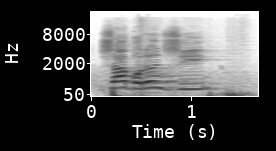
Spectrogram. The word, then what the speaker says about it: jaborandi: Jaborandi, o di é a sílaba tônica desta palavra.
